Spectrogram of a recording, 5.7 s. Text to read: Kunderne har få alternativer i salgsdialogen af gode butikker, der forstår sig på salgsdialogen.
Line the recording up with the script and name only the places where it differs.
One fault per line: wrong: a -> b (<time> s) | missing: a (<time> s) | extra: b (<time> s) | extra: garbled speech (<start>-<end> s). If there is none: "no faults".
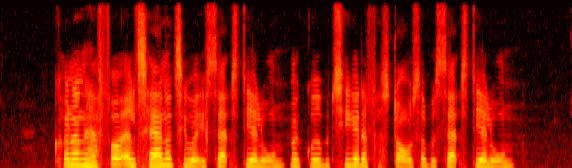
no faults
